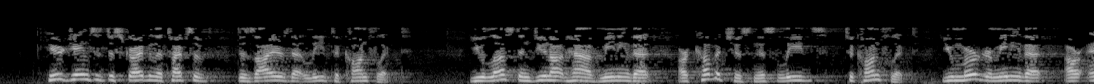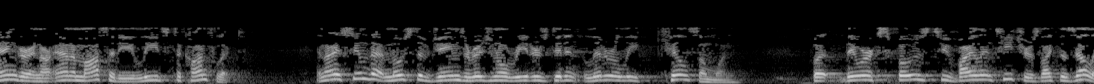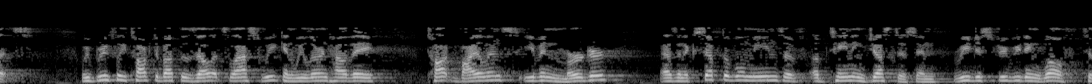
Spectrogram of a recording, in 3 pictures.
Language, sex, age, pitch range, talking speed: English, male, 30-49, 160-200 Hz, 160 wpm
